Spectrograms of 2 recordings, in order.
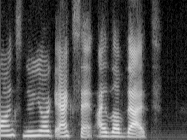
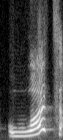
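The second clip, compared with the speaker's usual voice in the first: imitated shocked "what", rising and louder; astonished reaction; 5 dB louder than usual. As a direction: act out a stunned friend. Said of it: "Francesca's mouth dropped".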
